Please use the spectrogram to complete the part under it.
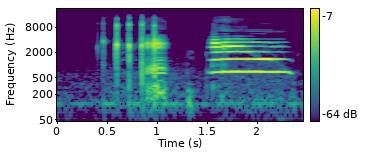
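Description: A person imitates a cat's meow, voicing one drawn-out, fairly close mew after a few short clicks and breathy sounds, with no talk over it.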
